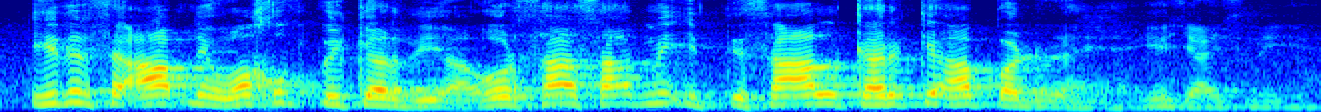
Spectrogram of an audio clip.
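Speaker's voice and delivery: ordinary talk, nothing marked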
